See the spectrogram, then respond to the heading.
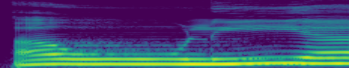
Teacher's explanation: Maka ya-nya dipanjangkan, boleh 4 boleh 5 harokat. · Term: mad wajib muttasil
